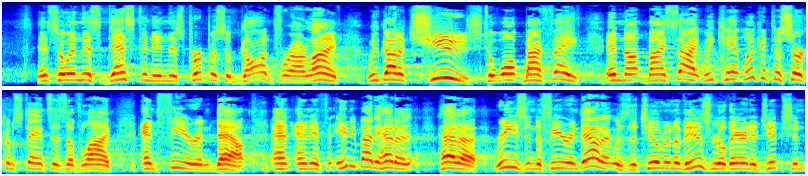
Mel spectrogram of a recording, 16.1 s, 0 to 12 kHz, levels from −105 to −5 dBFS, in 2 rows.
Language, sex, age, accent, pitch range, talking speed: English, male, 50-69, American, 185-265 Hz, 215 wpm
